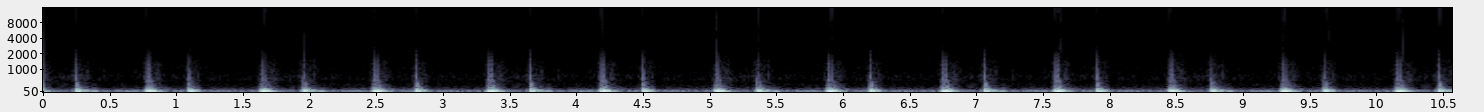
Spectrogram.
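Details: Steady, muffled lub-dub heartbeat at about 71 beats a minute with a regular rhythm, given an underwater ear-cupping effect for sleep relaxation: a normal-rate heartbeat.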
